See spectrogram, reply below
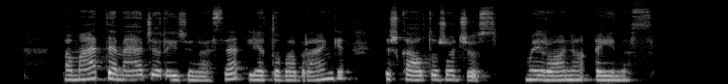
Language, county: Lithuanian, Alytus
